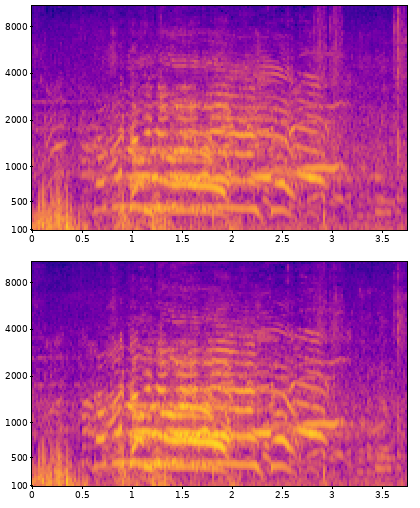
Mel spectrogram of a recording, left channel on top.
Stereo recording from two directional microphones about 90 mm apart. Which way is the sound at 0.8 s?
20° right (ahead or behind).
